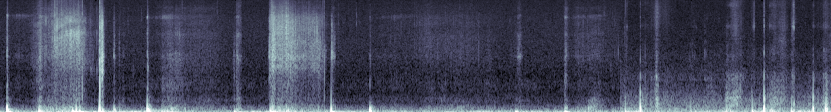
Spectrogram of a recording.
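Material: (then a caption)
Kinetic sand. A metal-and-black cylindrical stamping tool with a waffle-textured face is pressed down repeatedly on a solid, moldable mound of multicolored kinetic sand sitting on a white surface, flattening the pile. The pressing makes soft, low, crunchy squishing thuds with a few brief bursts of bright crackling grit.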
